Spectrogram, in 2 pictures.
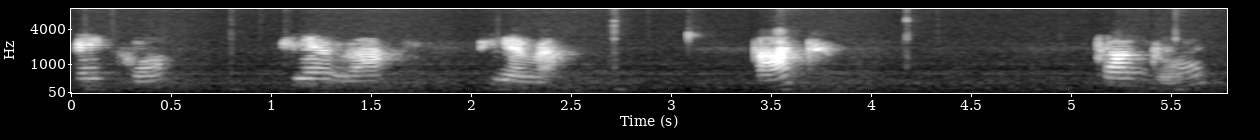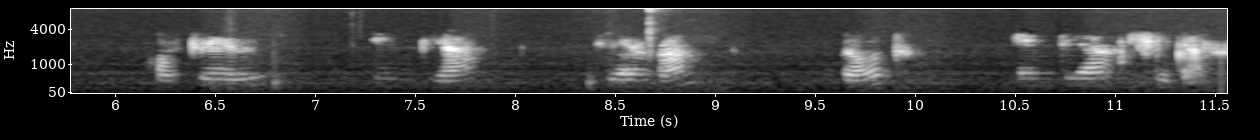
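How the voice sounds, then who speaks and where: A woman's voice: medium pitch, fairly even intonation, slow pace, long pauses. A woman answering calls at an office, heard over a phone line that keeps breaking up, politely apologetic and deflecting as she spells things out letter by letter. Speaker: embassy staff member answering calls.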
